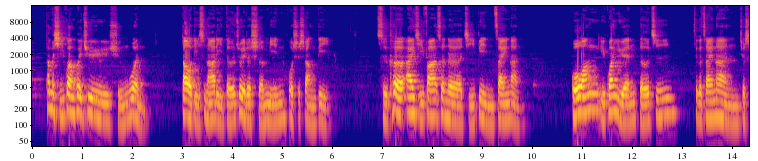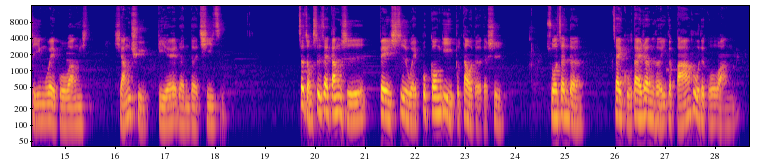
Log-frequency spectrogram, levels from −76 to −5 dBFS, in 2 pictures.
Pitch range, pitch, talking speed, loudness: 120-165 Hz, 130 Hz, 185 characters per minute, -16 LUFS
